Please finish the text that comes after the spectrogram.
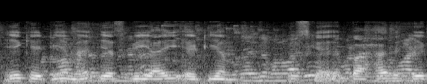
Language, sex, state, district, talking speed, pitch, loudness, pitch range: Hindi, male, Maharashtra, Mumbai Suburban, 125 wpm, 130 Hz, -13 LUFS, 125-145 Hz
